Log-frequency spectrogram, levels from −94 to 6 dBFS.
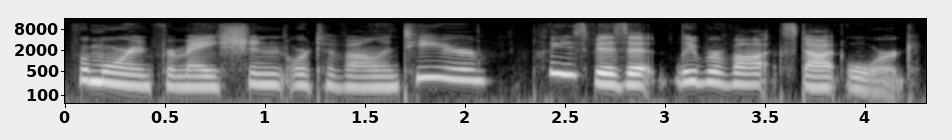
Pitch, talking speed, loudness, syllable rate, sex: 220 Hz, 155 wpm, -17 LUFS, 5.1 syllables/s, female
